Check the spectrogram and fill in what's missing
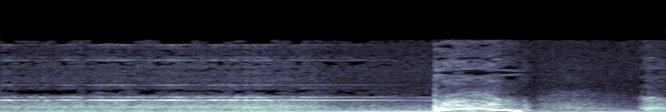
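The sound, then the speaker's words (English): A telephone rings steadily in a continuous trilling tone for a couple of seconds, then breaks off abruptly as a short, louder rustling burst cuts in. “Stay away from the phone. If we wait long enough, they'll give up.”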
